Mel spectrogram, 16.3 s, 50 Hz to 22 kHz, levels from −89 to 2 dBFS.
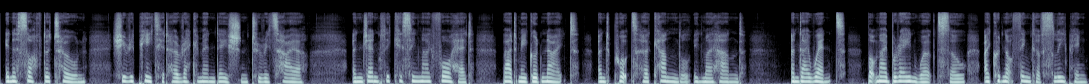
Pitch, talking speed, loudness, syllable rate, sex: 180 Hz, 145 wpm, -18 LUFS, 4.2 syllables/s, female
